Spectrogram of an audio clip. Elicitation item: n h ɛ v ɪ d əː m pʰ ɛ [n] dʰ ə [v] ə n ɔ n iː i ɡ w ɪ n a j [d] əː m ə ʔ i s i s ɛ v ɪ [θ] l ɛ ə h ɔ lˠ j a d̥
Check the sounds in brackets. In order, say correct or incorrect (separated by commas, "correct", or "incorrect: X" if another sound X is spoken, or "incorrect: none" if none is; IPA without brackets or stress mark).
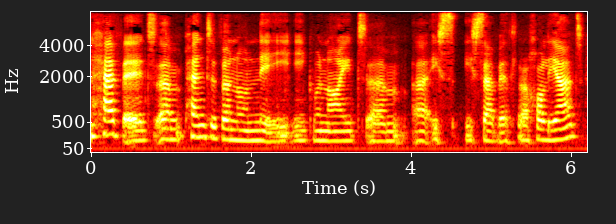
correct, correct, correct, correct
